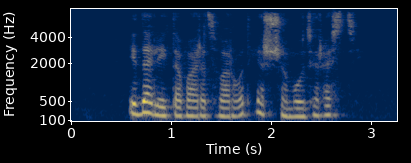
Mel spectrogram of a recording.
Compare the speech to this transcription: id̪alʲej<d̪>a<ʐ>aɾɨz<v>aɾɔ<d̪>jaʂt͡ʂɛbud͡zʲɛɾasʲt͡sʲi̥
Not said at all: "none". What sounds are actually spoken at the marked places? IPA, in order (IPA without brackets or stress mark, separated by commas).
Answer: t̪, v, v, t̪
